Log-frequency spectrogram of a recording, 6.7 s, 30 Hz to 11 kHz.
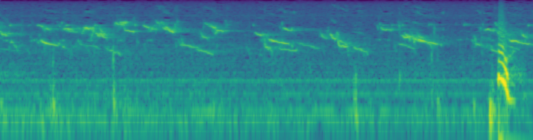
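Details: A noisy group of magpie shrikes on a morning safari drive at Djuma Game Reserve on 21 September 2015 gives clear, fluty, up-and-down slurred whistles that overlap throughout, with a sharp knock near the end; the birds then move off from around the vehicle.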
